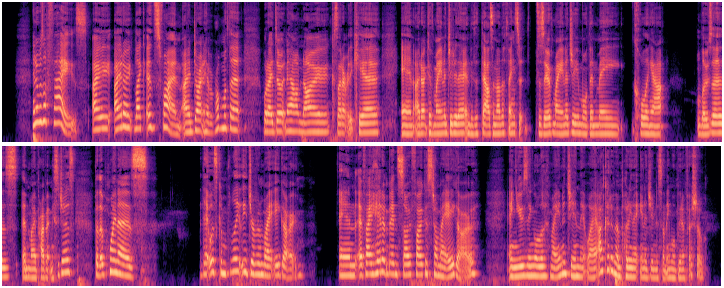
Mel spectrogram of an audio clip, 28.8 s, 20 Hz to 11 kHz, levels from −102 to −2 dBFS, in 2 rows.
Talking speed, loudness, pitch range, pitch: 200 wpm, -19 LUFS, 165-225 Hz, 190 Hz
